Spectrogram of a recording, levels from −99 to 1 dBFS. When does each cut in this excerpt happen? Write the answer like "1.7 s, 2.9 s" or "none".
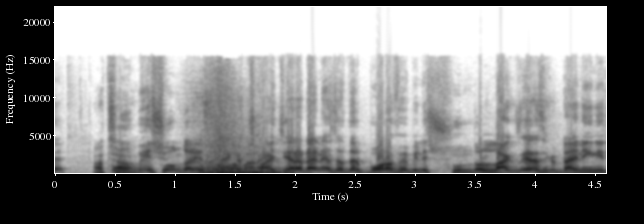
1.5 s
